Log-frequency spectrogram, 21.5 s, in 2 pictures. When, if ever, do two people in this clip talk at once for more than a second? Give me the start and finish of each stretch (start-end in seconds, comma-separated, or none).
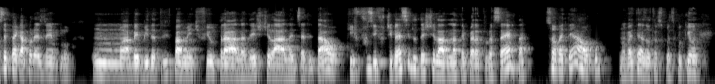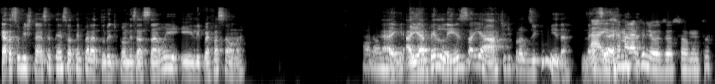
16.4-17.7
